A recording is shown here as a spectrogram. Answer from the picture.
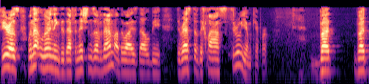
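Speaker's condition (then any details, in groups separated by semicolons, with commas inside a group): No condition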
